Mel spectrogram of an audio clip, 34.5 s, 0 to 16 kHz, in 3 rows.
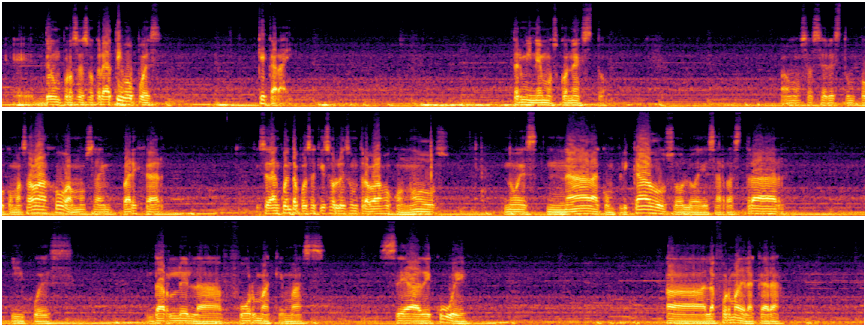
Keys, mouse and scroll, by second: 0.6-2.4 drag, 5.2-7.0 drag, 7.3 click, 8.2-11.0 drag, 11.4-13.1 drag, 13.2-14.8 drag, 16.3-16.8 ctrl+scroll up 2, 17.8-19.5 drag, 19.9-21.4 drag, 21.9-23.7 drag, 23.7-25.1 drag, 25.3-26.6 drag, 27.2-29.0 drag, 29.4-31.4 drag, 32.4-34.5 drag.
